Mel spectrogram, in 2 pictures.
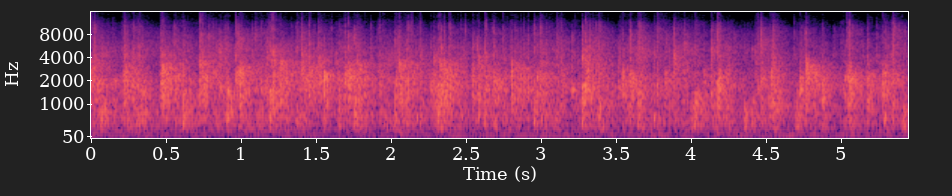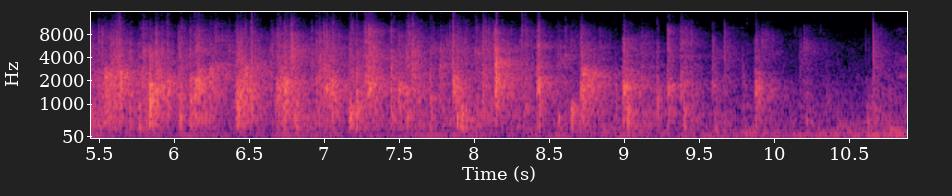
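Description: Audience applauding: dense clapping that tapers off near the end.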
